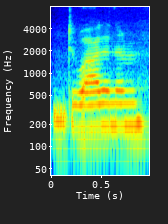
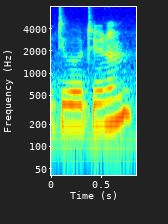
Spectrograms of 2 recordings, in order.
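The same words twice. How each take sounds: First: "Duodenum" said doo-AH-duh-num; alternative pronunciation. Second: "duodenum" said doo-oh-DOO-num; pronunciation of duodenum. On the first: Vlogger unsure of the word, "Duodenum" as doo-AH-duh-num. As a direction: stress the second syllable of "Duodenum", as AH. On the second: Vlogger naming her gut part, "duodenum" as doo-oh-DOO-num. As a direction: say "duodenum" with an oh, stress late. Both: Shown as a demonstration. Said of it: "however you say that word".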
